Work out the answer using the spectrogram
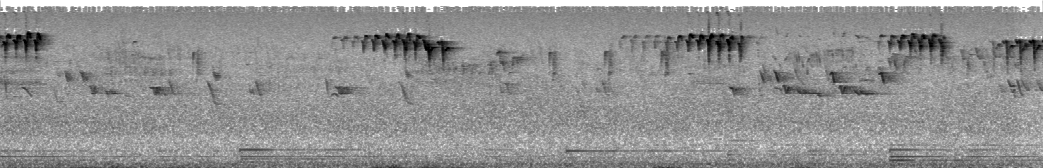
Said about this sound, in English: They have a high-pitched warble that is short and often decelerates and decreases in pitch. In southern Ontario, we only get a chance to see these birds during migration, as their breeding range is much further north in the boreal forests.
